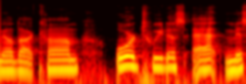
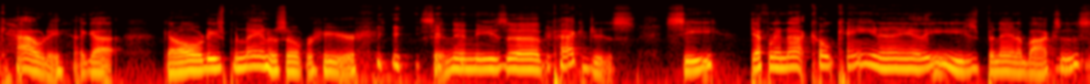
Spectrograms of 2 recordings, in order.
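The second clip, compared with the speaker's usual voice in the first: put-on Texan drawl; 4 dB quieter than usual. Joking about how a Houston drug case should have sounded: Texan drawl. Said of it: "it should have been like".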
